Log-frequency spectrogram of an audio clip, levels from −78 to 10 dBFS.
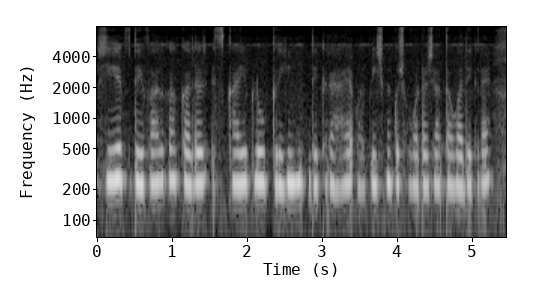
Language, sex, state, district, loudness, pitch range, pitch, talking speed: Hindi, female, Arunachal Pradesh, Lower Dibang Valley, -16 LUFS, 220-230 Hz, 230 Hz, 210 wpm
